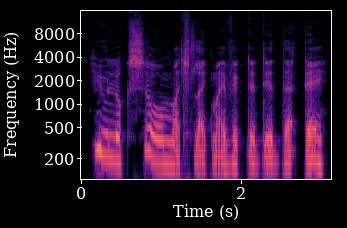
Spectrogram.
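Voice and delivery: put-on high, soft, slow old lady; wistful elderly woman remembering. Elsa's tearful memory.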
